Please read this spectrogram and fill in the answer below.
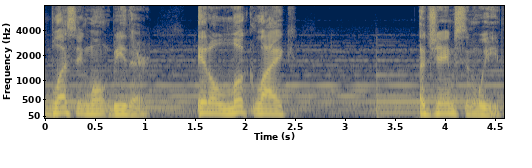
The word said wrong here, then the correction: Jimson weed: Jimson weed.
